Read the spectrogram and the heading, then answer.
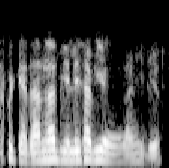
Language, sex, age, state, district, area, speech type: Assamese, male, 45-60, Assam, Darrang, rural, conversation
